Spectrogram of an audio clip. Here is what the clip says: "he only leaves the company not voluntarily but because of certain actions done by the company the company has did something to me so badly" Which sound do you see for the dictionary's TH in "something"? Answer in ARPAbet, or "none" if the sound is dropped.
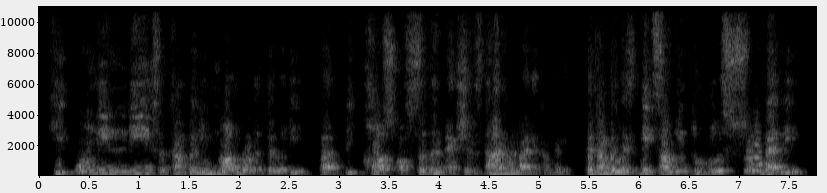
T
